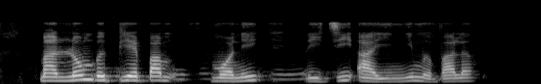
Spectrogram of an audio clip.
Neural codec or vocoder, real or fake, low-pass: codec, 16 kHz, 0.9 kbps, LongCat-Audio-Codec; fake; 7.2 kHz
